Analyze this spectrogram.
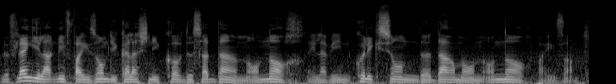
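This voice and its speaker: Fairly even intonation from a man, medium in pitch and fairly quick in pace. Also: hardly any pauses. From Morocco. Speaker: performing and visual artist. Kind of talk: interview. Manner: halting, frequent repetitions.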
